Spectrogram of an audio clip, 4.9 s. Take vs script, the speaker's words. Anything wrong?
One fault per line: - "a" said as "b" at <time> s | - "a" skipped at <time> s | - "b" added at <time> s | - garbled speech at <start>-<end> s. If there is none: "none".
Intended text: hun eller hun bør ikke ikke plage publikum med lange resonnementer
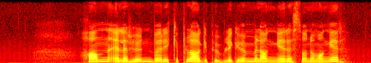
- "hun" said as "han" at 1.2 s
- "ikke" skipped at 2.4 s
